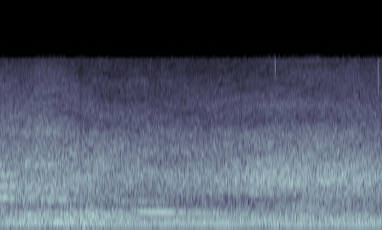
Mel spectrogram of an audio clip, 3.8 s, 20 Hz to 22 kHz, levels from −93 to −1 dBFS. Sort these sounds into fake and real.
real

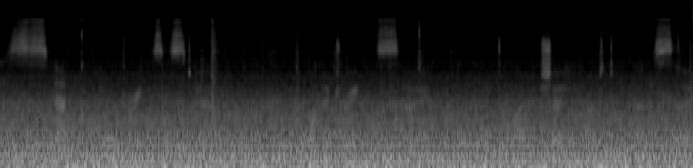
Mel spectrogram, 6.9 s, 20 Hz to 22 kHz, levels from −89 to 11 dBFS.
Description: fake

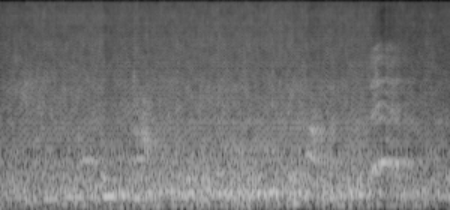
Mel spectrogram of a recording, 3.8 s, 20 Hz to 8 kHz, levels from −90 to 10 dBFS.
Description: fake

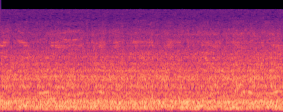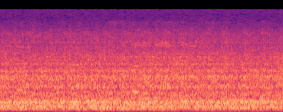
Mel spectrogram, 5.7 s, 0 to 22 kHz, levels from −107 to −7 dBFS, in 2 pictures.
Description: real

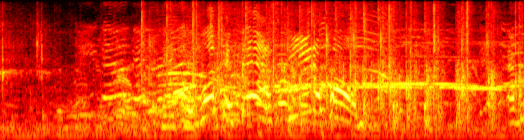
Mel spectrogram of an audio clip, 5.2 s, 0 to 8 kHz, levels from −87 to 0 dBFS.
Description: real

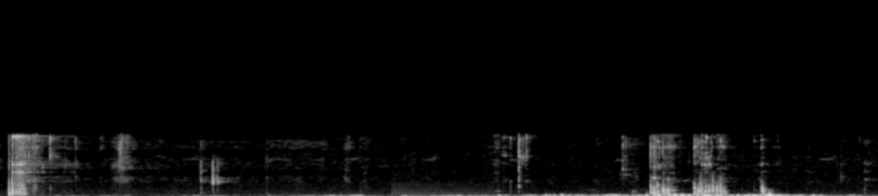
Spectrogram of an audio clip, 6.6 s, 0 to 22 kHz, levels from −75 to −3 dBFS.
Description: real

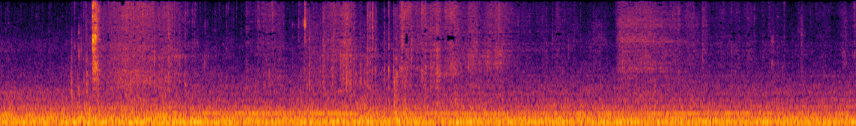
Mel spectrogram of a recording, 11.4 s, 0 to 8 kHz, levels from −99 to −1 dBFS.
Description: real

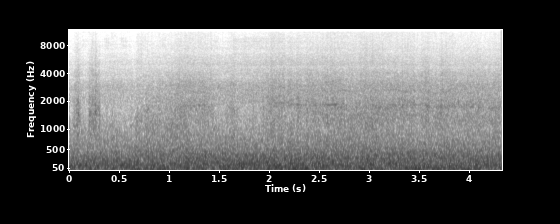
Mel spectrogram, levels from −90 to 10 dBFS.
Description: real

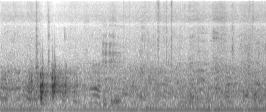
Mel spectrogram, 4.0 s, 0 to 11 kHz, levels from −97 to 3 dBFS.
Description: real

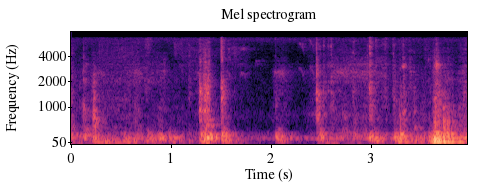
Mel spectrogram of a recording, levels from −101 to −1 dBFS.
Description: fake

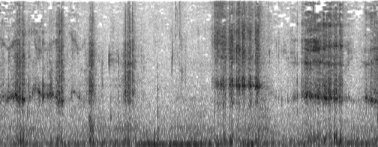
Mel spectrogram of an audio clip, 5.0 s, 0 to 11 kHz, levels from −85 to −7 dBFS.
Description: fake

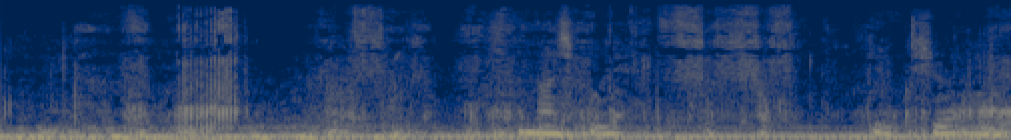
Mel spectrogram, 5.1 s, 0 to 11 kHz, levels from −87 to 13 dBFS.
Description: real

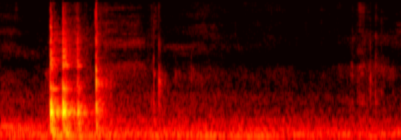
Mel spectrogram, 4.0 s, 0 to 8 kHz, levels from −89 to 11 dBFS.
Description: real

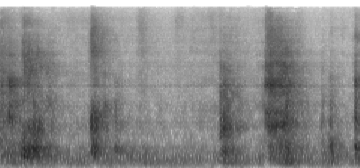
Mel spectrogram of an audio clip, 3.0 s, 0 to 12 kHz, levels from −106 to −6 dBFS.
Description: fake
